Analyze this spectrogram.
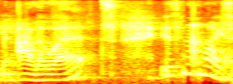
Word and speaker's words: Alouette: Another quite similar name vibe is the name Aloette. Isn't that nice? It's spelled A-L-O-U-E-T-T-E. It sounds like pirouette again, but I absolutely loved it.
